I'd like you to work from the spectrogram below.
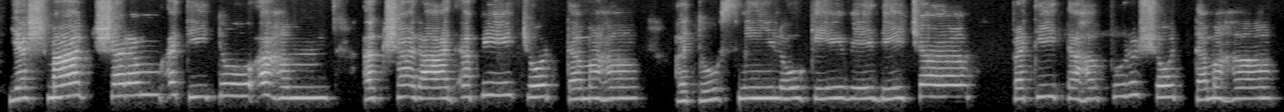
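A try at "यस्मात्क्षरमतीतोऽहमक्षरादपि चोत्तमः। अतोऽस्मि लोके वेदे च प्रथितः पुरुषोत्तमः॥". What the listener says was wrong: Very nice, Mother. Beautiful.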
